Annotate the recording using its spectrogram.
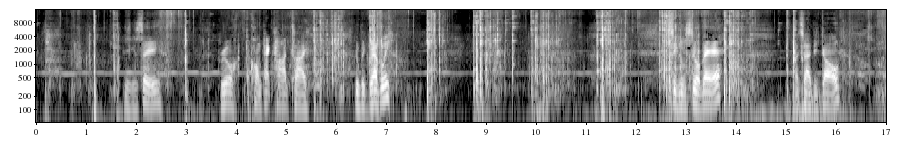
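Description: A hoe chops and scrapes into dry, crumbly soil.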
